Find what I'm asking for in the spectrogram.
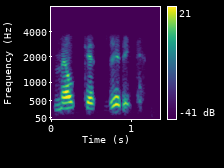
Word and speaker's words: Melchizedek: Melchizedek was a title. – Why do you say that? – Well, because Melech in the Hebrew is king, and Zadok is righteousness. It's Melchizedek is actually how it's pronounced.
